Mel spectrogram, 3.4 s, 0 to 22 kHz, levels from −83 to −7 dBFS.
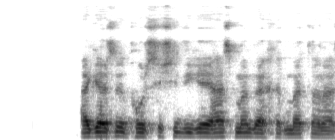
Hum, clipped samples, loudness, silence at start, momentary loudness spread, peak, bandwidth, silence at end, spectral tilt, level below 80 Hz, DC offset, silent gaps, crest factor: none; under 0.1%; -21 LUFS; 0.8 s; 9 LU; -4 dBFS; 18 kHz; 0 s; -4.5 dB/octave; -64 dBFS; under 0.1%; none; 18 dB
